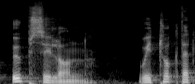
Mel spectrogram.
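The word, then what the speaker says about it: Ypsilon: This letter is interesting because first of all, it's called oopsilon.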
